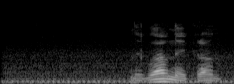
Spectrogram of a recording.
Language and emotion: Russian, neutral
